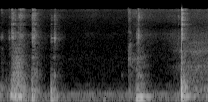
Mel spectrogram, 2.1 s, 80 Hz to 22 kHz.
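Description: A few short clicks and knocks of hard plastic and metal as the white plastic connector housing, unplugged from a Honeywell VR9205 gas valve, is handled over the valve body. The sharpest click comes near the end.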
